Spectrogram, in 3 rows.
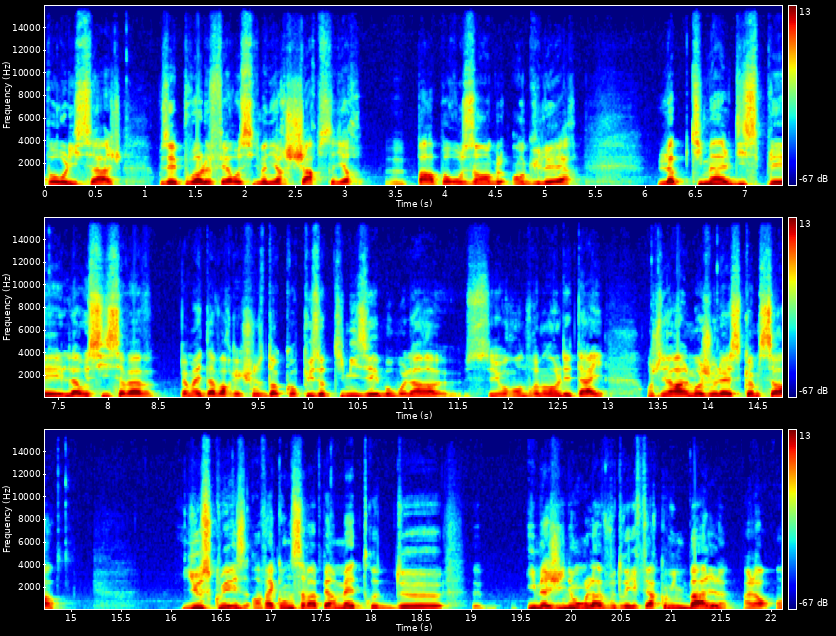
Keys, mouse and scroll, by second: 1.0-3.8 drag, 7.4 click, 13.6 click, 14.1-15.1 drag, 15.1 middle click, 15.2-16.1 scroll up 1, 16.7 click, 21.3-22.1 middle drag.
